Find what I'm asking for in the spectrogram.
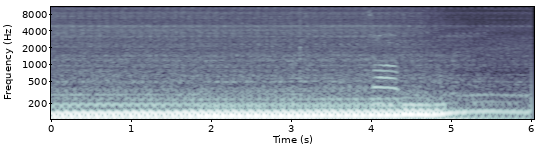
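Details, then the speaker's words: BMW 335 wagon (E91, N54 engine) idling with a bad misfire; heavy low idle with an uneven stumbling pulse about three times a second, during a coil swap test between cylinders 1 and 2. "we just want to see if a misfire code will fall to cylinder - so as you can hear as you can hear the cries - misfiring"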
